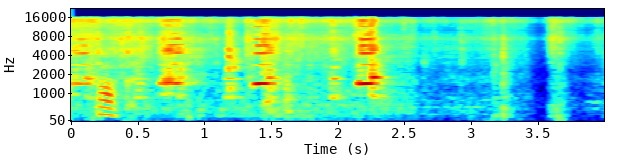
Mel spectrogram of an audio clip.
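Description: Hens calling loudly, "shouting": a falling squawk at the start, then three short sharp calls less than a second apart, dying away after about two and a half seconds. Calls like these, which start in January, months before the hens begin to lay in April.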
